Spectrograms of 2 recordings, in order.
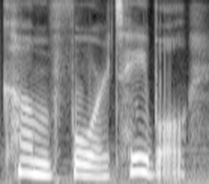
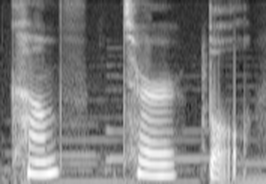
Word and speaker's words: comfortable: It's not come for table, it's more like comfortable. Three syllables, not four. Wait, say that again. Comf-ter-ble.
